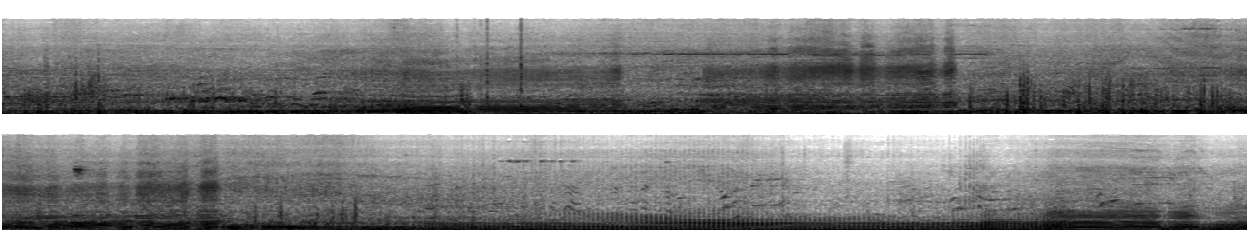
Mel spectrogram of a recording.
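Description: Motorcycle engine running while riding through traffic, its pitch rising and falling with the throttle, with wind noise on the microphone.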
